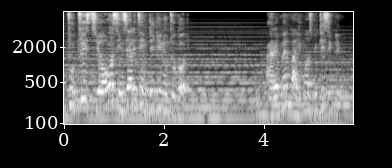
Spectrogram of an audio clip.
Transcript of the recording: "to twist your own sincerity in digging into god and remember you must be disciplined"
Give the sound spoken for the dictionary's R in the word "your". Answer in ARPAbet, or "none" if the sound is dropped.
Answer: W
